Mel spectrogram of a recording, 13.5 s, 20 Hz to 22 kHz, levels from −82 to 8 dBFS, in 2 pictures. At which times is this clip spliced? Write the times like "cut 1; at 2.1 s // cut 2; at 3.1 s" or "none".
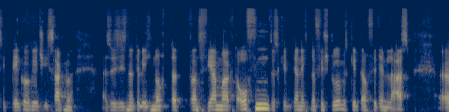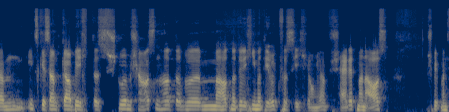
cut 1; at 6.5 s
